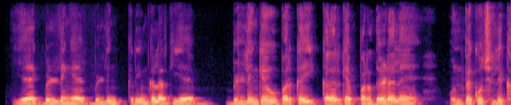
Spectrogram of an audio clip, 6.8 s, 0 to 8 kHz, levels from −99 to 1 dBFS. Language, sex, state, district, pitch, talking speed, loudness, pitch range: Hindi, male, Chhattisgarh, Bilaspur, 165 Hz, 185 wpm, -15 LUFS, 150-175 Hz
